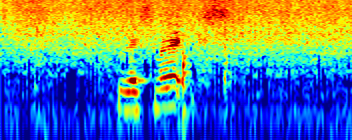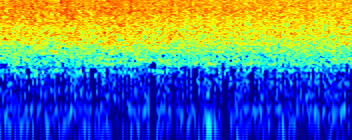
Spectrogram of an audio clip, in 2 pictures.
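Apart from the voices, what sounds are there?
milk mixture poured into a cooking pan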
